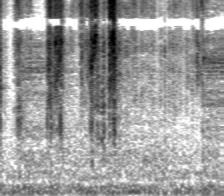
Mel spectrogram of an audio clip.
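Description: A tarot deck being shuffled by hand: a quiet run of soft, irregular card flicks and taps.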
